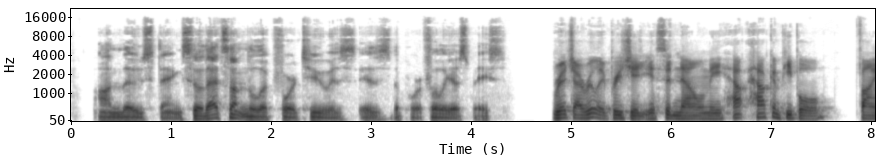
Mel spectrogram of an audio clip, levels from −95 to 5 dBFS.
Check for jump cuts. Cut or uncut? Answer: uncut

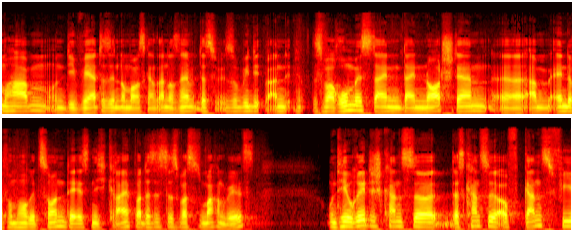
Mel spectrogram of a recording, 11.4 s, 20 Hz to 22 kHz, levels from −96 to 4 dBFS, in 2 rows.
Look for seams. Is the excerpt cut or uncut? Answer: cut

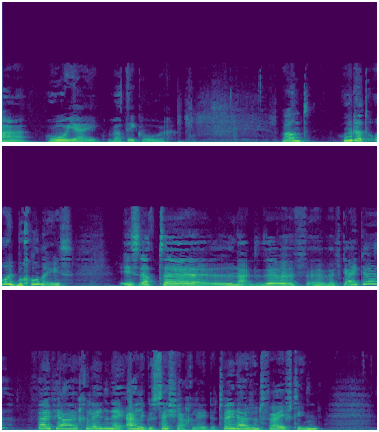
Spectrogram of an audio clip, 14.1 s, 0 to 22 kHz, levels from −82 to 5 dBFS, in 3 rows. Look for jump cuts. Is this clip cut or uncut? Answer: uncut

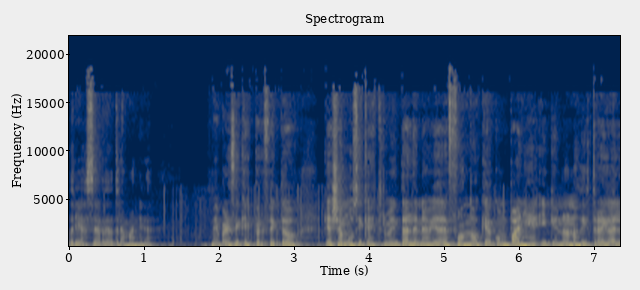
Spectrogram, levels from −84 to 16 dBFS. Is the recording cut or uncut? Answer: cut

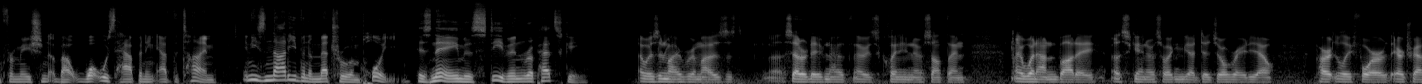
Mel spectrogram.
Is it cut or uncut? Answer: uncut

